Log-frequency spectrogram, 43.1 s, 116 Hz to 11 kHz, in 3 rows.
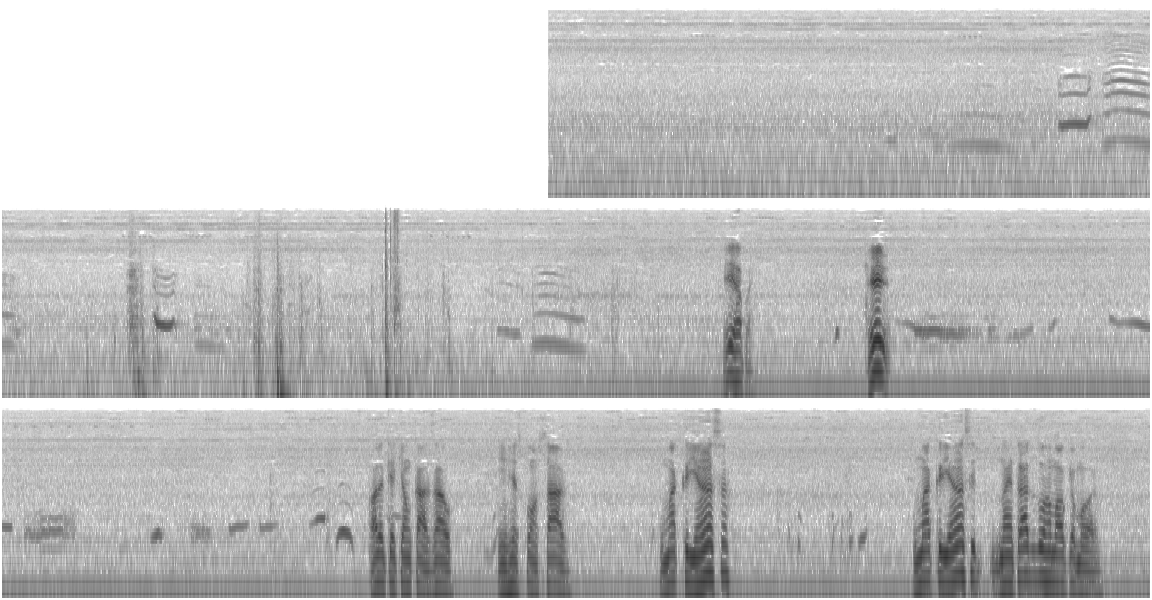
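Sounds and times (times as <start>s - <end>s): night insects droning: 6.9s - 43.0s
steady low hum: 6.9s - 43.0s
high-pitched whimpering cries: 11.0s - 14.8s, 15.8s - 18.4s, 20.4s - 21.8s, 24.7s - 34.1s, 38.4s - 39.7s.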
